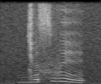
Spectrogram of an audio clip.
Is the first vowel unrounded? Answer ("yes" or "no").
yes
